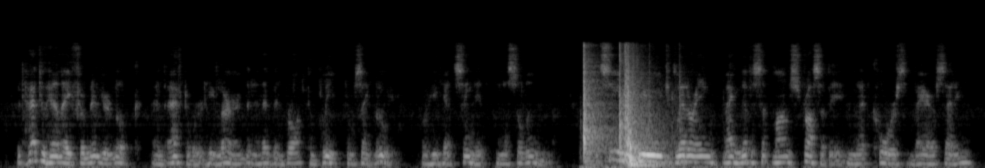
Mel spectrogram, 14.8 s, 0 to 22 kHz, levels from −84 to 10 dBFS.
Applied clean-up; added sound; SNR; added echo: none; Slam; -5 dB; reverberation time 0.2 s.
